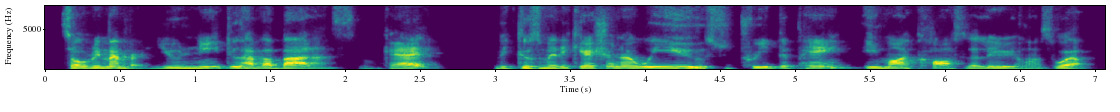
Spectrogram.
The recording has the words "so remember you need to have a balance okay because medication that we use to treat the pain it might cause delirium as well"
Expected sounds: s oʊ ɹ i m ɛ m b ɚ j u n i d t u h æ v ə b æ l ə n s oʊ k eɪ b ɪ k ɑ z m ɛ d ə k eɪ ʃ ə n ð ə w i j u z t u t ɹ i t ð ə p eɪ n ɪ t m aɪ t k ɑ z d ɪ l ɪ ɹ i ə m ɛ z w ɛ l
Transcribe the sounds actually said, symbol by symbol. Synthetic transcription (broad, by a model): s oʊ ɹ i m ɛ m b ɚ j u n i d t u h æ v ə b æ l ə n s oʊ k eɪ b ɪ k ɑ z m ɛ d ə k eɪ ʃ ə n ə w i j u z t u t ɹ i t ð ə p eɪ n ɪ t m aɪ t k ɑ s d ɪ l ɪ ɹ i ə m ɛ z w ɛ l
